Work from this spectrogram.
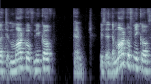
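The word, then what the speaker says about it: Markovnikov: me double check the it's a Russian name let me double check the pronunciation for it and so it's Mark of yes the pronunciation is going to be Mark of nikov product Mark of nikov product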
